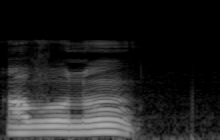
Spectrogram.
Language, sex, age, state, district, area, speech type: Telugu, male, 18-30, Andhra Pradesh, Eluru, rural, read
